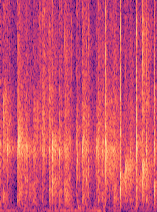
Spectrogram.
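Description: Scattered applause from a small group: many quick, irregular hand claps.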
